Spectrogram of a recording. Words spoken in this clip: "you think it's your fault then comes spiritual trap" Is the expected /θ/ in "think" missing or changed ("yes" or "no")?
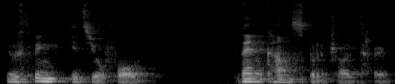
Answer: no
